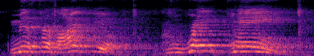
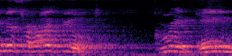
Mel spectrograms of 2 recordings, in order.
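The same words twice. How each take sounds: First: It is said in a cold, unfriendly tone. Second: It is said in a warm, friendly tone. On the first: The praise is not meant and feels hurtful. The speaker calls it wrong. "I said it in a different tone" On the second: The praise is sincere. The speaker calls it right. "hey, Mister Highfield, great game the other day"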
